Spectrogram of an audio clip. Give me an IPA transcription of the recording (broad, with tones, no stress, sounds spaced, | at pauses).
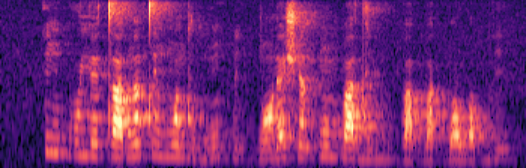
k ĩ˦ ɡ͡b u˧ j e˧ t a˧ d ã˦ t ĩ˧ b ɔ̃˧ d u˨ b ũ˧ k͡p i˨ ɡ͡b ɔ̃˨˦ ɾ ɛ˦ ʃ ã˧ k͡p ũ˦ b a˦˨ d i˧ b u˨ b a˨ b a˧ ɡ͡b ɔ˦ w ɔ˦ b i˦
